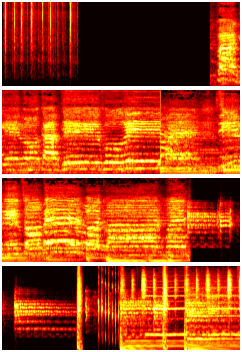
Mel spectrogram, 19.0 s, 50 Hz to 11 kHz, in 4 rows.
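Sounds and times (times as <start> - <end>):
group singing gospel song: 4.2 - 13.3.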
